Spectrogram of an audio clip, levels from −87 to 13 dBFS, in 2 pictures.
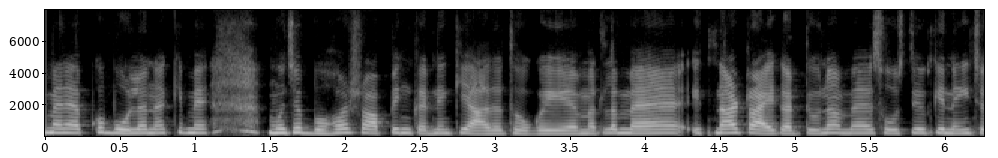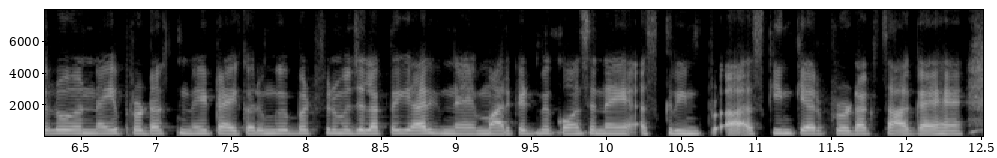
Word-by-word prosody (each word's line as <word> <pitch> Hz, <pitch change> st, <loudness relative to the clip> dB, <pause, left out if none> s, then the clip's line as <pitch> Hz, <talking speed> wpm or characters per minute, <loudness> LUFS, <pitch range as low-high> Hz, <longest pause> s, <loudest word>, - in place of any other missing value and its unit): मैंने 255 Hz, -1 st, +4 dB
आपको 245 Hz, +4 st, -1 dB
बोला 230 Hz, -1 st, +3 dB
ना 235 Hz, +1 st, 0 dB
कि 260 Hz, +3 st, -7 dB
मैं 245 Hz, -1 st, +1 dB, 0.4 s
मुझे 245 Hz, +3 st, +5 dB
बहुत 225 Hz, +4 st, +1 dB
शॉपिंग 240 Hz, -1 st, +1 dB
करने 225 Hz, +1 st, -1 dB
की 240 Hz, -, -3 dB
आदत 205 Hz, +3 st, 0 dB
हो 200 Hz, -, 0 dB
गई 200 Hz, +1 st, 0 dB
है। 205 Hz, 0 st, +2 dB
मतलब 230 Hz, +3 st, -1 dB
मैं 230 Hz, +1 st, +2 dB
इतना 245 Hz, +1 st, +3 dB
ट्राई 215 Hz, -4 st, +5 dB
करती 210 Hz, 0 st, -1 dB
हूँ 215 Hz, -, -2 dB
ना 245 Hz, 0 st, +1 dB
मैं 225 Hz, 0 st, -1 dB
सोचती 225 Hz, 0 st, -3 dB
हूँ 235 Hz, -, 0 dB
कि 240 Hz, -, +1 dB
नहीं 225 Hz, 0 st, 0 dB
चलो 220 Hz, -1 st, -1 dB
नए 215 Hz, 0 st, -1 dB
प्रोडक्ट्स 205 Hz, 0 st, -3 dB
नहीं 205 Hz, +1 st, -1 dB
ट्राई 200 Hz, -2 st, 0 dB
करूँगी 200 Hz, +2 st, -1 dB
बट 215 Hz, +1 st, -4 dB
फिर 220 Hz, -1 st, -4 dB
मुझे 215 Hz, 0 st, 0 dB
लगता 210 Hz, 0 st, 0 dB
है 215 Hz, -, -2 dB
यार 210 Hz, +1 st, +3 dB
नए 195 Hz, -2 st, -3 dB
मार्केट 195 Hz, +2 st, -2 dB
में 215 Hz, 0 st, -3 dB
कौन 190 Hz, 0 st, -2 dB
से 215 Hz, -, -3 dB
नए 195 Hz, 0 st, -1 dB
स्क्रीन 195 Hz, -2 st, -2 dB, 0.2 s
अ, -, -, +4 dB
स्किन 215 Hz, +2 st, -2 dB
केयर 190 Hz, -2 st, +1 dB
प्रोडक्ट्स 185 Hz, -1 st, -1 dB
आ 170 Hz, -, +4 dB
गए 175 Hz, 0 st, +3 dB
हैं। 180 Hz, -1 st, 0 dB
215 Hz, 255 wpm, -23 LUFS, 200-235 Hz, 0.4 s, मुझे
